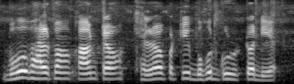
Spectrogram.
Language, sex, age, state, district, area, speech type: Assamese, male, 18-30, Assam, Lakhimpur, urban, spontaneous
